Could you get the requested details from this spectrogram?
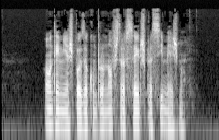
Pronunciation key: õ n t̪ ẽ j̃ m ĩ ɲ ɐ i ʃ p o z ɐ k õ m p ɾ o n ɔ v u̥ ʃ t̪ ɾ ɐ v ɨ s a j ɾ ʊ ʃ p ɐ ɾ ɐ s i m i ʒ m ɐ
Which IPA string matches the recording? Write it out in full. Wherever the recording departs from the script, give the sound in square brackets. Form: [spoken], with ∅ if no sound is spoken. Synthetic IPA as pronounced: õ n t̪ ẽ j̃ m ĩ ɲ ɐ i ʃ p o z ɐ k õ m p ɾ o n ɔ v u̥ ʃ t̪ ɾ ɐ v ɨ s [e] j ɾ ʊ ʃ p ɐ ɾ ɐ s i m [e] ʒ m ɐ

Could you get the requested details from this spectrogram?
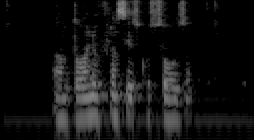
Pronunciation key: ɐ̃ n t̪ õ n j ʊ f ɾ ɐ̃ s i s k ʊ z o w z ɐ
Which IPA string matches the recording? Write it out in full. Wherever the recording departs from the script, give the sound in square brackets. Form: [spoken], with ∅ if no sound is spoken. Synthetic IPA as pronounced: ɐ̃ n t̪ õ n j ʊ f ɾ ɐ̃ s i s k ʊ [s] o w z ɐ

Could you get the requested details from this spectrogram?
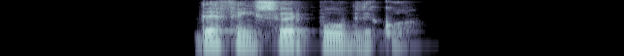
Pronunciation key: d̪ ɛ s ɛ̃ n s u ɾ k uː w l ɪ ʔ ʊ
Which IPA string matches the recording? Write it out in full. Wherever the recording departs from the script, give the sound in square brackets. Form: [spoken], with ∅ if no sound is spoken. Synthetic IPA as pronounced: d̪ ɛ [f] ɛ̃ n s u ɾ [p] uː [b] l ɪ [k] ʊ

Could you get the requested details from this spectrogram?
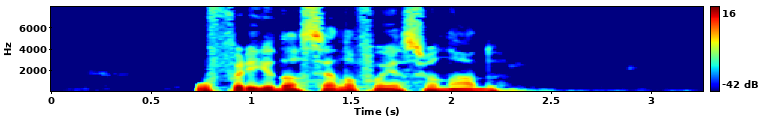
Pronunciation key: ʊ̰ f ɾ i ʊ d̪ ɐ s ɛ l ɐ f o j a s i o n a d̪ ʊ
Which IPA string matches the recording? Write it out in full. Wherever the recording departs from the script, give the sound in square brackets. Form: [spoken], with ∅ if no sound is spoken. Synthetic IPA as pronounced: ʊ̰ f ɾ i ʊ d̪ ɐ s ɛ l ɐ f o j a s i o n a d̪ ʊ

